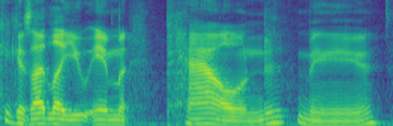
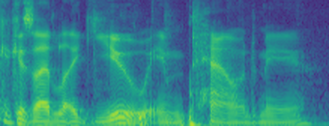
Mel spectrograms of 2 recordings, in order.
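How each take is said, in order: First: The 'pound' in impound is strongly emphasized. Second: The 'pound' in impound gets no extra emphasis.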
